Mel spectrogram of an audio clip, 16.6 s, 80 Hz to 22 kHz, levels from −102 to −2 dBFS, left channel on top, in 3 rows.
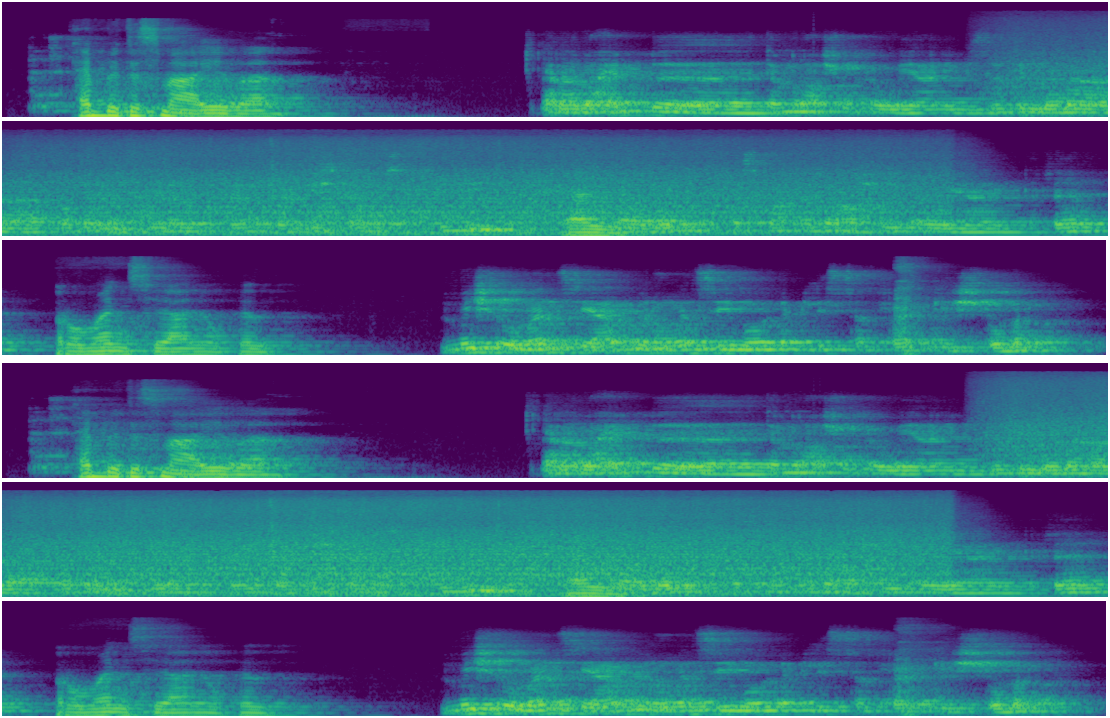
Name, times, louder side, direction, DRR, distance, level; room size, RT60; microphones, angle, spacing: voice 1, 0.3-1.4 8.3-8.7 11.3-12.4 15.5-15.6, left 2 dB, 65° left, 7 dB, 1.4 m, -24 dB
voice 2, 2.7-11.0 13.3-16.2, equal, 20° left, 3 dB, 7.5 m, -28 dB
sound 1, 4.8-10.3, right 4 dB, 40° right, 2.2 m, -32 dB
29.5 x 21.5 x 4.2 m, 0.74 s
head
